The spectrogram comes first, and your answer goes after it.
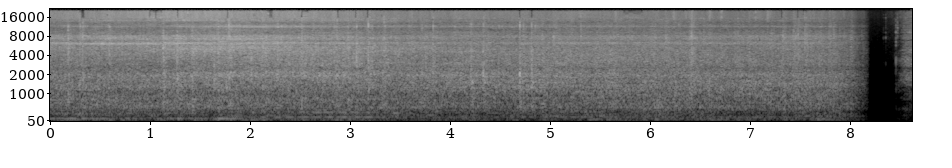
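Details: Model HST power car with high mileage and worn brushes, test-run after a full ring field service, bogie cleanup and replacement brushes: steady, even motor whirr and wheel hiss, no scraping or surges, until it cuts off. Normal running.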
